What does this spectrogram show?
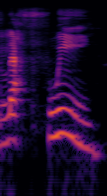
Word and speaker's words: fruits: Can we remember how to pronounce the French word for fruit? Good, les fruits. Okay, so we don't pronounce that TS at the end.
